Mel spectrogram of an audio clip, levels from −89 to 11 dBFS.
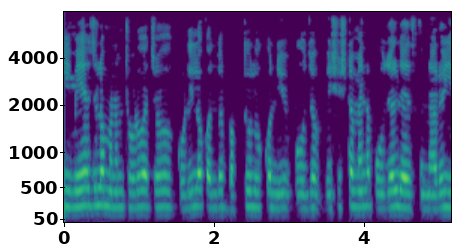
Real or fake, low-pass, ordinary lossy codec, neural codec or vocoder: real; 7.2 kHz; none; none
